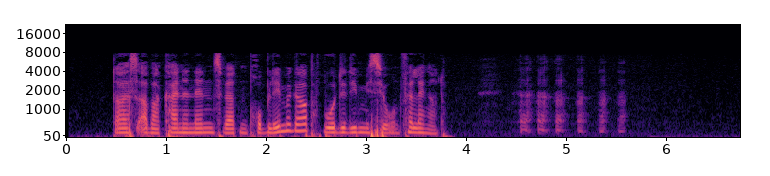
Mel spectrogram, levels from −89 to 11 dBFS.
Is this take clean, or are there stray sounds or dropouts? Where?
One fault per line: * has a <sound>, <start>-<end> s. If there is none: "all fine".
* has a laugh, 4.1-5.7 s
